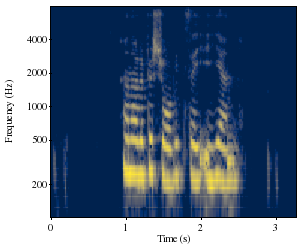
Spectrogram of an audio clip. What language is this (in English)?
Swedish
